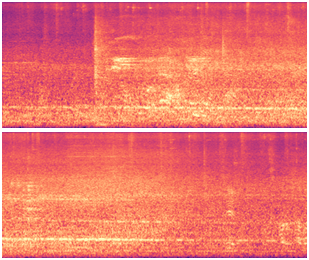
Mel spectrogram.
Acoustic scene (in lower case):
subway station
